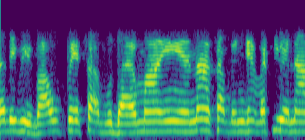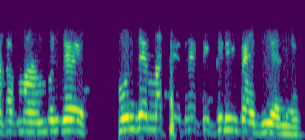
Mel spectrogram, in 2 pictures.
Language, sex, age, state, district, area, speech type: Sindhi, female, 45-60, Delhi, South Delhi, urban, conversation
